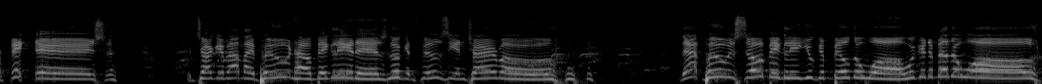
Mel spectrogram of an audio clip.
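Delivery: loud, laughing Trump boast; Trump impression. Son bragging about his poop like Trump, loud. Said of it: "like Donald Trump in a press conference".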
